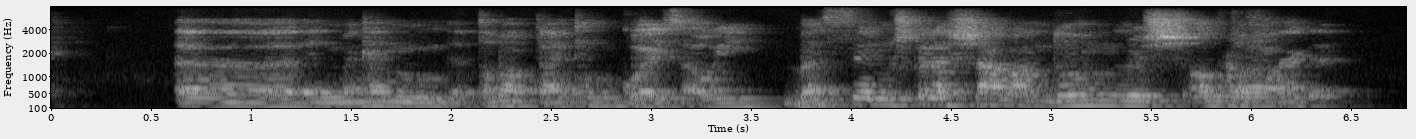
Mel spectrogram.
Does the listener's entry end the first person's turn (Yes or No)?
No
